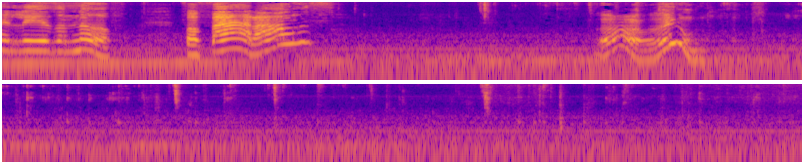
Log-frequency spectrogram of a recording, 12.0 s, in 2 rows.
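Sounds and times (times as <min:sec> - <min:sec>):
low hum inside a car: 0:00.0 - 0:12.0
chewing: 0:03.4 - 0:12.0.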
